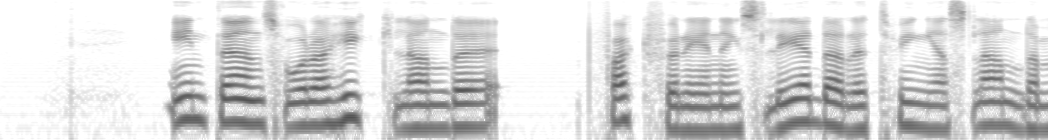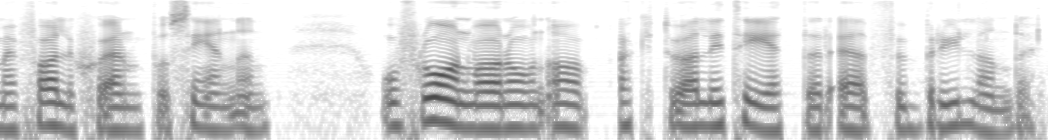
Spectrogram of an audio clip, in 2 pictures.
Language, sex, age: Swedish, female, 24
